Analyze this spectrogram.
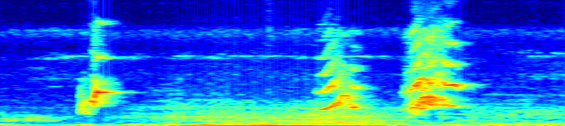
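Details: A pair of Asian pied starlings: one short sharp call followed by two harsh, buzzy descending squawks, with a steady low droning hum underneath throughout.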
